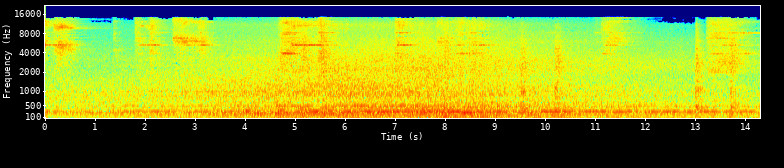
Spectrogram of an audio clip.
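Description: An Indian Railways WAP7 electric locomotive rolls slowly past at close range as it arrives, with a steady electric hum and repeated short high squeals from its braking wheels. The sound is loudest as the locomotive goes by. Near the end the passenger coaches follow with sharp wheel clicks over the rail joints.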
